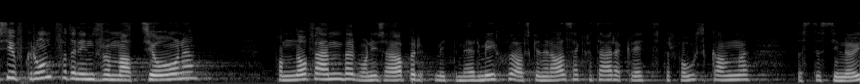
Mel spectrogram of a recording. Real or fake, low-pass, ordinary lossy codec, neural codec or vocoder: real; 7.2 kHz; none; none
